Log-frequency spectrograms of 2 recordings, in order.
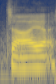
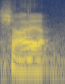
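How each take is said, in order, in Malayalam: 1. ഈ വാക്ക് ch ശബ്ദത്തിലാണ് തുടങ്ങുന്നത്. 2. ഈ വാക്ക് sh ശബ്ദത്തിലാണ് തുടങ്ങുന്നത്. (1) "ചാ" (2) "ഷ"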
